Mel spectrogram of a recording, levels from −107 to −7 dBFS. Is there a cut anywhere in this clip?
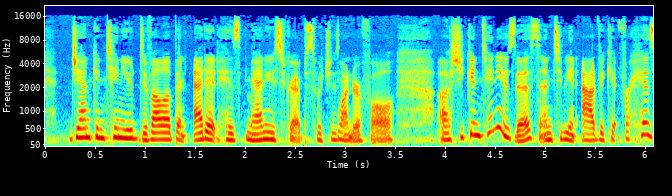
yes; 4 cuts; at 0.9 s, 2.0 s, 2.9 s, 4.7 s

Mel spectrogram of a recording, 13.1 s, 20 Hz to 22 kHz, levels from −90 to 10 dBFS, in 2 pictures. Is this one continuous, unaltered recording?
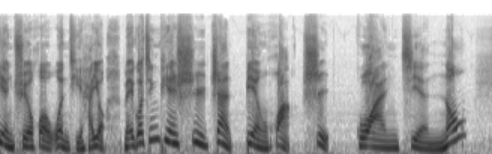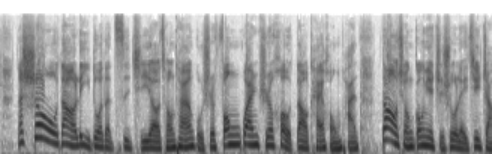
no; 1 cut; at 3.9 s

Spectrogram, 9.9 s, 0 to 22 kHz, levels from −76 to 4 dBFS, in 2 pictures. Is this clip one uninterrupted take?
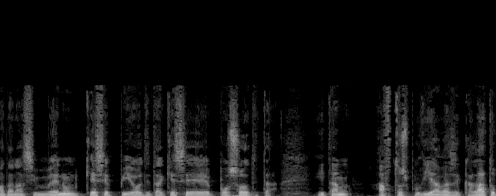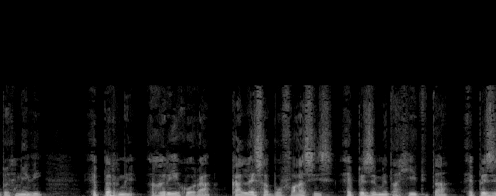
yes; 0 cuts

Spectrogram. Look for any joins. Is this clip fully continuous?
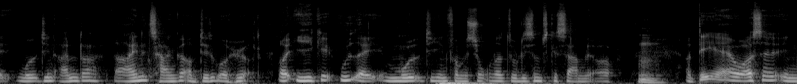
no; 1 cut; at 2.7 s

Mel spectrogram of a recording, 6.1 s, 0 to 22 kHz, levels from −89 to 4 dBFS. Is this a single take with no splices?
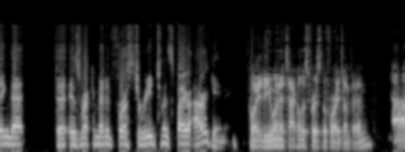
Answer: no; 1 cut; at 3.6 s

